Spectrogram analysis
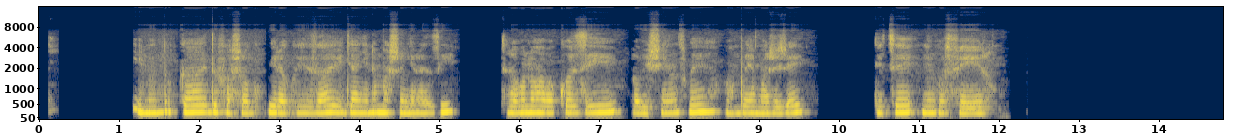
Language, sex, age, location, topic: Kinyarwanda, female, 25-35, Nyagatare, government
